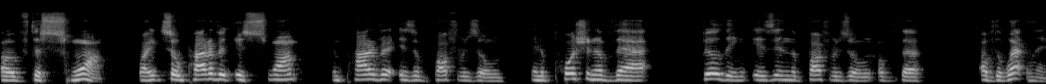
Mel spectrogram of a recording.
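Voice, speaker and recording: The speaker has an American accent and a fairly even intonation. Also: woman, medium pitch for a woman, moderate pace. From Gloucester, Massachusetts. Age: 60s. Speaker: resident speaking at public hearing. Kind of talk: public comment at zoning board meeting. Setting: municipal board meeting. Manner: halting.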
